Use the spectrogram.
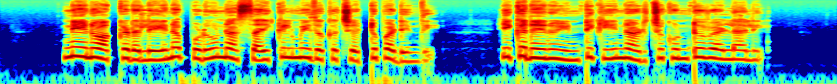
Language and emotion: Telugu, sad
